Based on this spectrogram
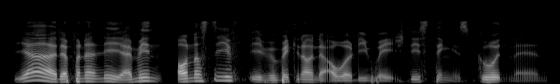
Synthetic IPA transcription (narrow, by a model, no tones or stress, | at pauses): jadɛfənət̚liajmĩnɔnəstlififjubɹekɪ̃nãn̚də̰ʔa̰wəɹiwḛt͡ʃdist̪ɪ̃ŋɪ̰sɡ̥ud̚mɛ̰̃n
